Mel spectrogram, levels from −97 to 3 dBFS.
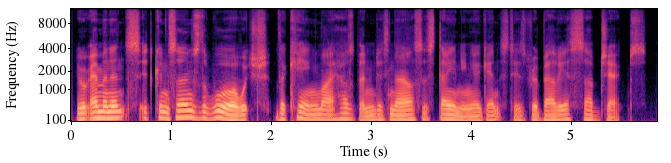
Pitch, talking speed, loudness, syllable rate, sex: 115 Hz, 185 wpm, -18 LUFS, 5.1 syllables/s, male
